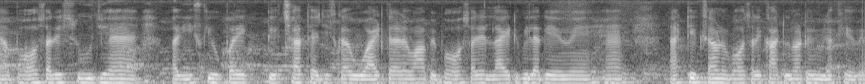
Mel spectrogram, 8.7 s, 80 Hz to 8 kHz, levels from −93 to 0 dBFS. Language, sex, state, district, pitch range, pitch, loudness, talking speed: Hindi, male, Bihar, West Champaran, 130-140 Hz, 135 Hz, -15 LUFS, 200 wpm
